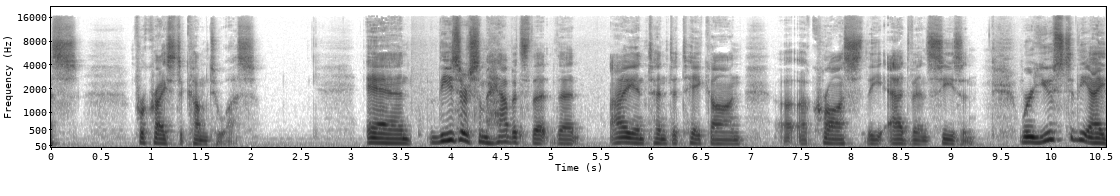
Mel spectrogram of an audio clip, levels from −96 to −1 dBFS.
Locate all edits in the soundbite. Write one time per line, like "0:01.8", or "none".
0:03.6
